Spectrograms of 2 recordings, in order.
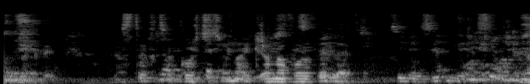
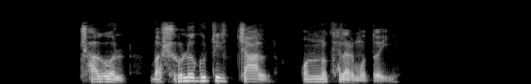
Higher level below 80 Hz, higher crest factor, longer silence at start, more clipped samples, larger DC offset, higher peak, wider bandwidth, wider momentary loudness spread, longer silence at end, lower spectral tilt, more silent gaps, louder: about the same, -54 dBFS vs -56 dBFS; about the same, 20 dB vs 18 dB; second, 0.05 s vs 0.8 s; neither; neither; second, -8 dBFS vs -2 dBFS; first, 11.5 kHz vs 7.8 kHz; first, 14 LU vs 11 LU; second, 0 s vs 1.35 s; about the same, -5.5 dB/octave vs -6 dB/octave; second, none vs 1.43-1.50 s, 2.86-3.01 s; second, -30 LUFS vs -17 LUFS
